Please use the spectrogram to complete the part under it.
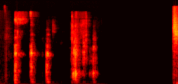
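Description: A man sips a drink through a straw.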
